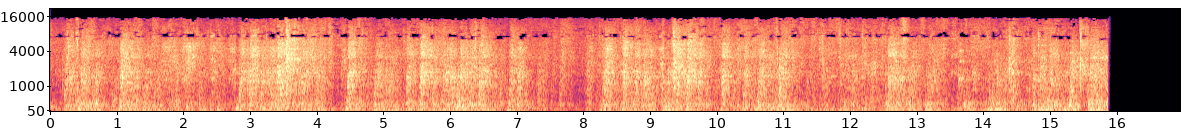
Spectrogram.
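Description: Dense, loud rumbling noise with many thuds from sparring in a boxing ring, footwork and blows on the canvas, cutting off suddenly near the end.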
